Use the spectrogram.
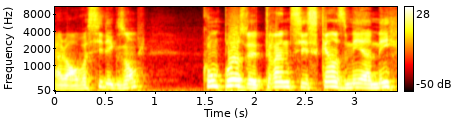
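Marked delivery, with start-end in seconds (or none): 1.5-3.4 Quebec French accent. Giving an example phrase for listeners to guess the game, Quebec French accent. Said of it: "avec l'accent québécois".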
